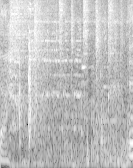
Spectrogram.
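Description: Quiet background music, with a couple of light knocks and low handling noise as a glass bowl of broccoli is moved on the counter.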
